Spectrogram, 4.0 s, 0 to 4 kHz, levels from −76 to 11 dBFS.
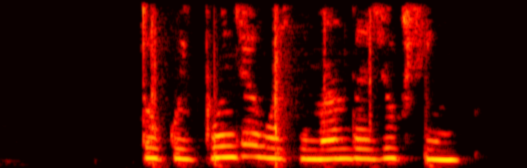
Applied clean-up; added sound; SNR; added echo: classical method WPE with log-MMSE.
